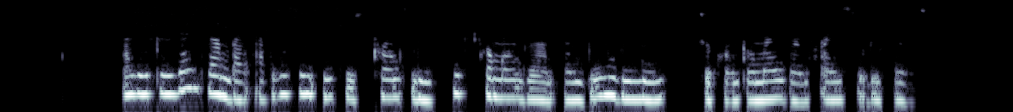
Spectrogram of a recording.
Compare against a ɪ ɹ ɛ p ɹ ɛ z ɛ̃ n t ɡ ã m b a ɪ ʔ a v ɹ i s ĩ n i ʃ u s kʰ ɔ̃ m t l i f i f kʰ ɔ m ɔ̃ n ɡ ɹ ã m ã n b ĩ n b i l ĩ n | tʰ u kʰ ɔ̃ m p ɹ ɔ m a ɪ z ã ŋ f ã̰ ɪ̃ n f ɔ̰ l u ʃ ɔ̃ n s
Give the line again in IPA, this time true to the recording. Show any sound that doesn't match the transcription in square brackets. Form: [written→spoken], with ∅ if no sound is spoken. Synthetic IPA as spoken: a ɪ ɹ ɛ p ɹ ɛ z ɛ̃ n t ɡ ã m b a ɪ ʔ a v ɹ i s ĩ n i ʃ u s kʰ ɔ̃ m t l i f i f kʰ ɔ m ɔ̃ n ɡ ɹ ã m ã n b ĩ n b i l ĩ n | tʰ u kʰ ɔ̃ m p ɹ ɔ m a ɪ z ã [ŋ→n] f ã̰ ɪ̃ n [f→s] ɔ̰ l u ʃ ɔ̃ n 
